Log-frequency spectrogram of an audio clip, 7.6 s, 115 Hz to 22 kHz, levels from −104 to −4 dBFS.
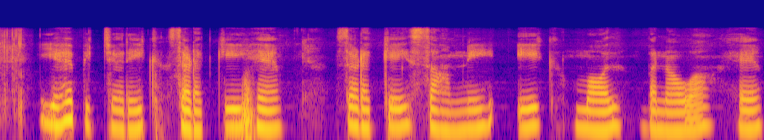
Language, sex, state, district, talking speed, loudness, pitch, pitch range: Hindi, female, Rajasthan, Jaipur, 110 wpm, -19 LUFS, 185 Hz, 175-195 Hz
